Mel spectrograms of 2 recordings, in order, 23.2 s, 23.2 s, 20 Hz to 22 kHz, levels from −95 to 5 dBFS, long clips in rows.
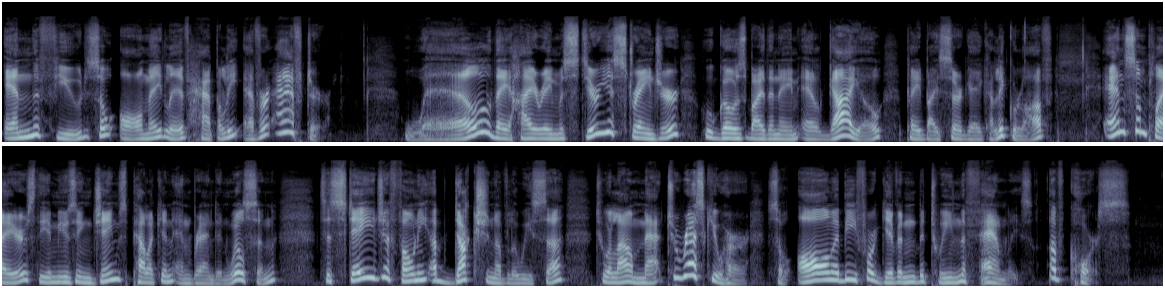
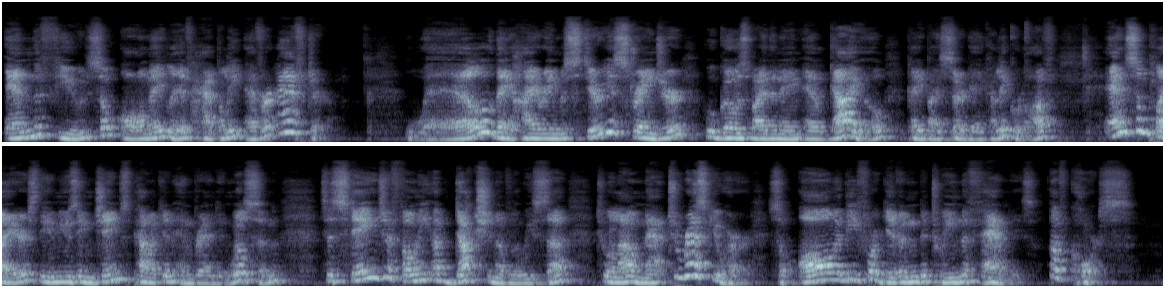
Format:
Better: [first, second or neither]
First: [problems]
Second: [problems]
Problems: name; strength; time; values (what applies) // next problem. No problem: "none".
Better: first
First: none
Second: off-mic speech; far // room echo; slight; dies away in 0.3 s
